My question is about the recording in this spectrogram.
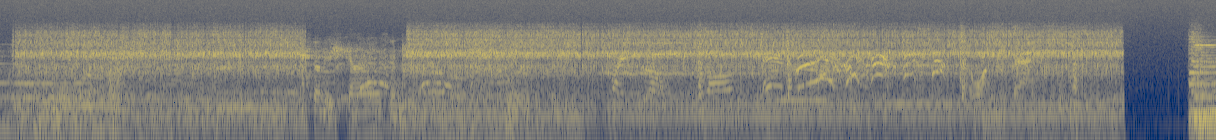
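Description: Radio and TV reception swamped by heavy static interference: a steady hiss and buzz with warbling whistles and garbled snatches of broadcast voice and music. It dips briefly about three seconds in and cuts off abruptly just before the end. This is the interference that spark-plug ignition can cause, which resistor plugs suppress.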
